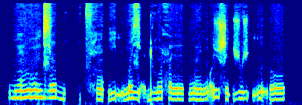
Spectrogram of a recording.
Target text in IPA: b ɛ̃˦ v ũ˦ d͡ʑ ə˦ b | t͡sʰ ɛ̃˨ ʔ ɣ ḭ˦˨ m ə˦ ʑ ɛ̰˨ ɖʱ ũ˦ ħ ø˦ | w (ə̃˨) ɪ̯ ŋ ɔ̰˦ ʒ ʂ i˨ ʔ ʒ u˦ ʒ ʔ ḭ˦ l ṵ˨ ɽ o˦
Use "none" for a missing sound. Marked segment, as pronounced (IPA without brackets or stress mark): ə̃˨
